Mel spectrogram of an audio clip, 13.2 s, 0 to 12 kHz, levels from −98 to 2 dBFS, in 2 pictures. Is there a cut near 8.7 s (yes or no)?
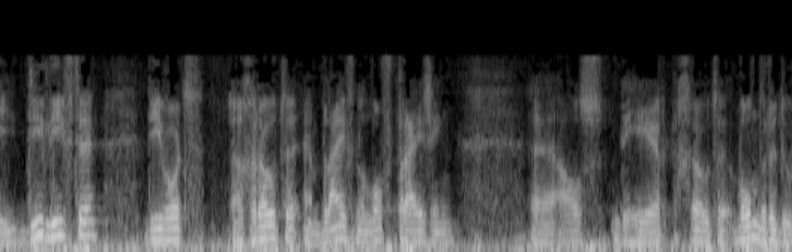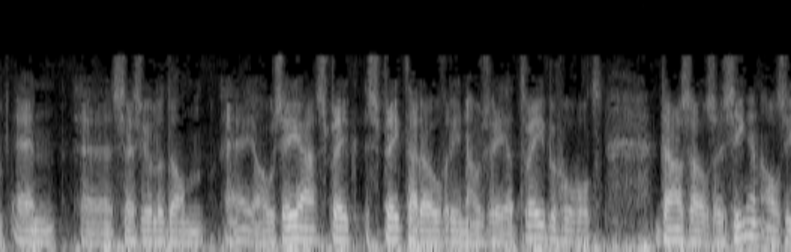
no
